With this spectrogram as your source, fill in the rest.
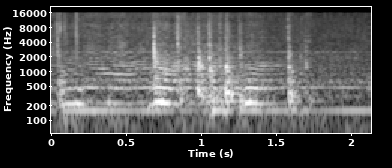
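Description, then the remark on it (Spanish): Honeybees buzz outdoors around hive boxes: a steady insect buzz hums throughout, with several louder buzzing passes as individual bees fly by, overlapping into a busy, continuous drone. “Fuera, donde están las cajas, las abejas.”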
